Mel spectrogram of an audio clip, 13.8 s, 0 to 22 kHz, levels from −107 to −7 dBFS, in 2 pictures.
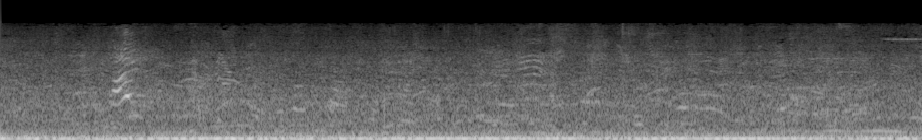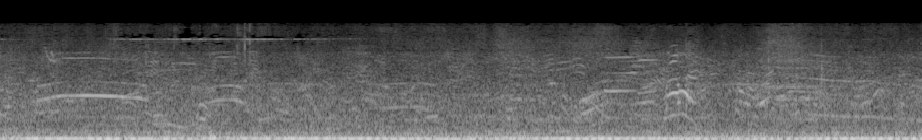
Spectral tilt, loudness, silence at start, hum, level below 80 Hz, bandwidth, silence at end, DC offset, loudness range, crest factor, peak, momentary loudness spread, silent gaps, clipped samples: -6 dB/octave; -36 LUFS; 0 s; none; -32 dBFS; 9 kHz; 0 s; under 0.1%; 1 LU; 12 dB; -20 dBFS; 4 LU; none; under 0.1%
